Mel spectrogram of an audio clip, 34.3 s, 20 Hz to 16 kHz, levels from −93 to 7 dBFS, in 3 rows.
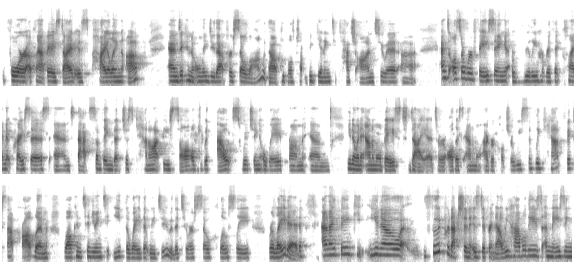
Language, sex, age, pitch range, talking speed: English, female, 30-49, 160-205 Hz, 165 wpm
